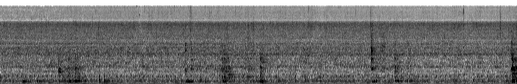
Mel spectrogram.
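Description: Diced potatoes and ginger-garlic paste sizzling steadily in hot oil in a pan, with a few light clicks now and then.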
